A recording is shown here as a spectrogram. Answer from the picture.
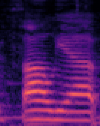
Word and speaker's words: Thalia: I say Talia or Thalia, but the narration says Thalia, so book number 3.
